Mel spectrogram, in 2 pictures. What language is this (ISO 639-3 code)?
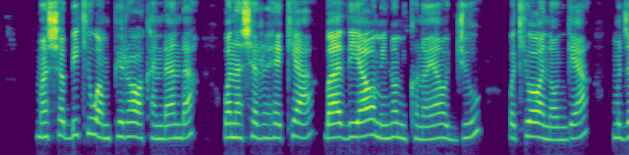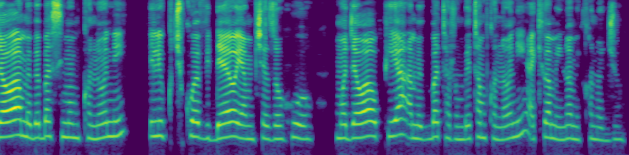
swa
